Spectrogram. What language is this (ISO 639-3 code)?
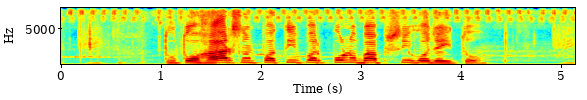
mag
